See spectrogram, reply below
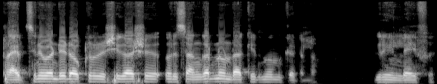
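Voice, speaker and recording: A man's voice: mid-range voice, level tone, fast talker, no room sound, close to an everyday voice. A man reading the lines of a persistent police officer interrogating a suspect with pointed questions. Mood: probing. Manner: probing, pressing questions.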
